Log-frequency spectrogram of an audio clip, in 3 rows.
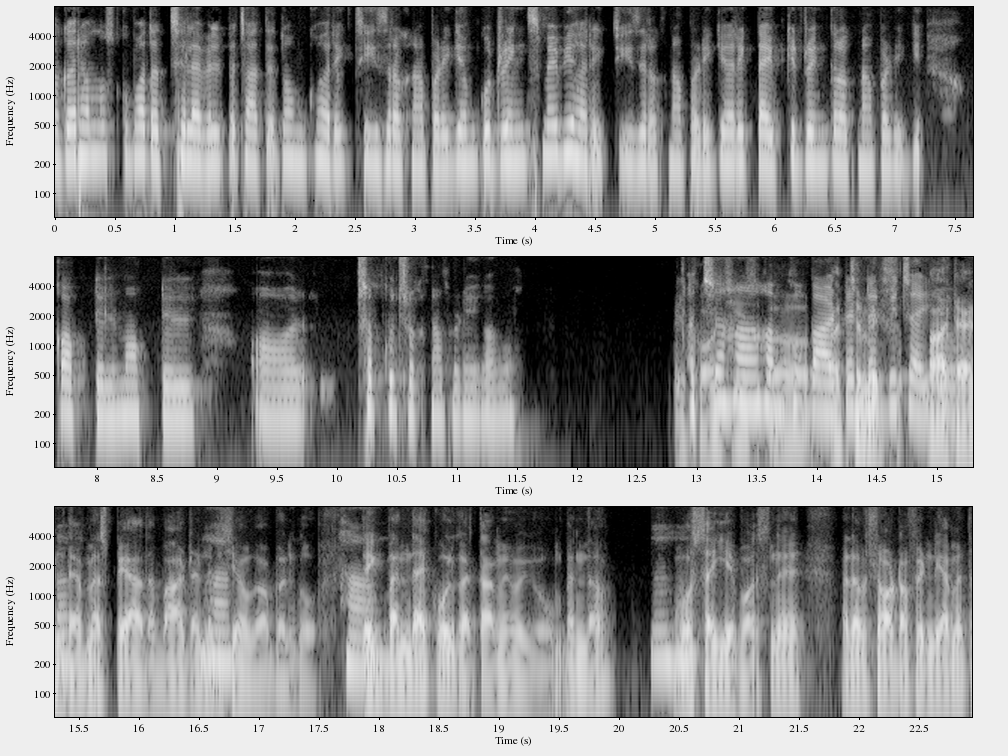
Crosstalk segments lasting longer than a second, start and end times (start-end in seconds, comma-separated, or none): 13.0-15.4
